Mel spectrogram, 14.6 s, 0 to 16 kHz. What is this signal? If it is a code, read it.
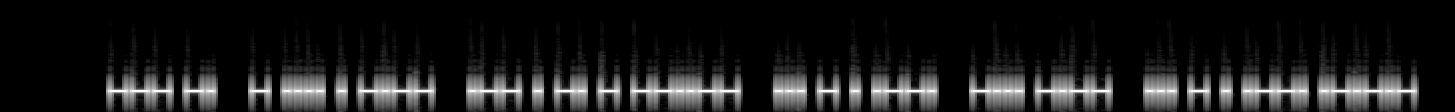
Morse code, heard as a keyed tone, about 22 wpm, 700 Hz. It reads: ON THEY WENT, STEP BY STEP.
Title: Sentences from Top 1000 Words - Review Part 2 - 22wpm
